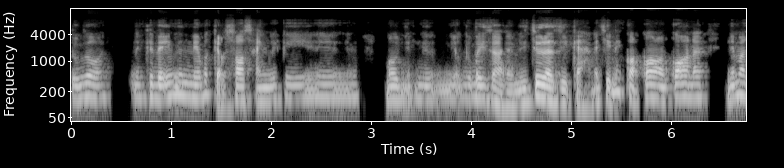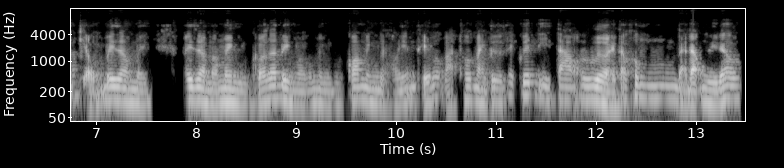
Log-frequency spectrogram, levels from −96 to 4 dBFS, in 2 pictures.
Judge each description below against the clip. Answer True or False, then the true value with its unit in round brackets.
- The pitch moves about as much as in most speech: True (3.3 semitones)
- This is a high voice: False (130 Hz)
